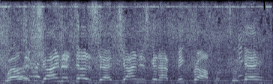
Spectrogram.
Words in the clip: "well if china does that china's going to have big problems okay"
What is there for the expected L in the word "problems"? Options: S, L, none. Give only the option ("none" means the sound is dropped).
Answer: L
